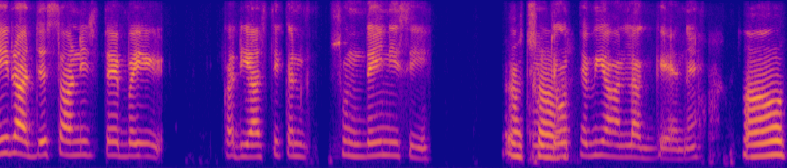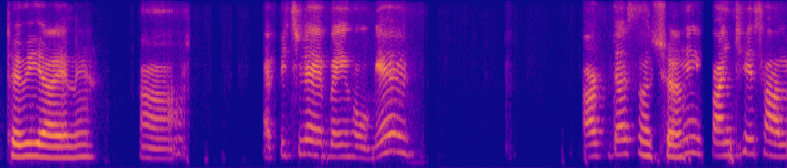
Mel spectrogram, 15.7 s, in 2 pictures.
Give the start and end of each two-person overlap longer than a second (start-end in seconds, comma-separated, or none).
none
